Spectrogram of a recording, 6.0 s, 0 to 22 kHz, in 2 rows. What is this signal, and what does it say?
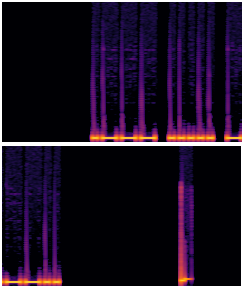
Morse code, heard as a keyed tone, about 20 wpm, 700 Hz. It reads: J58
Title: Three Letter-Number Combinations - 20wpm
